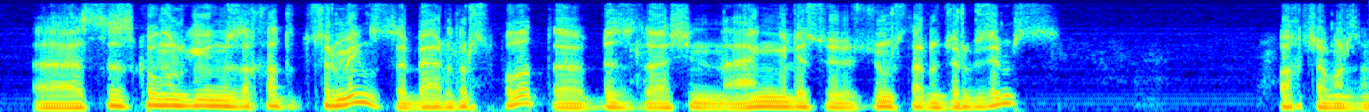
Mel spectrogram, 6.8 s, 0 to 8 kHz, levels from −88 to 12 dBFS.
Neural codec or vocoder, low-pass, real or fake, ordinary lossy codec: none; 7.2 kHz; real; none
